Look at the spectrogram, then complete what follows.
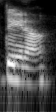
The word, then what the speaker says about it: Dayna: Is it Dayna or Dayna, or how am I pronouncing it? It's Dayna.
